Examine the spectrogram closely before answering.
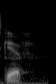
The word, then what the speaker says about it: GIF: How do you pronounce GIF? It's GIF.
